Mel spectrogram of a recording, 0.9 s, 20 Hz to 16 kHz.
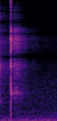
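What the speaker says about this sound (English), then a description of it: "Nice crack." A Colt 45 Double Malt beer can snaps open outdoors in hot weather, one sharp crack followed by a brief fizzing hiss that fades away quickly.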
